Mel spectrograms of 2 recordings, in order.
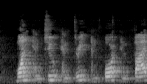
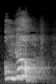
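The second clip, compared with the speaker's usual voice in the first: startled cry, higher and louder; alarmed; 9 semitones higher, 13 dB louder than usual. Acted. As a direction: react to seeing someone collapse. Finding a collapsed person.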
